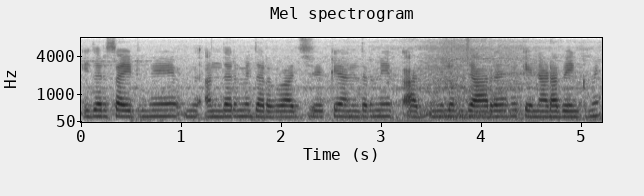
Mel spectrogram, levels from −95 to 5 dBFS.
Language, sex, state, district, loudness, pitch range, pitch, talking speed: Hindi, male, Maharashtra, Gondia, -17 LUFS, 200-215 Hz, 210 Hz, 205 wpm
